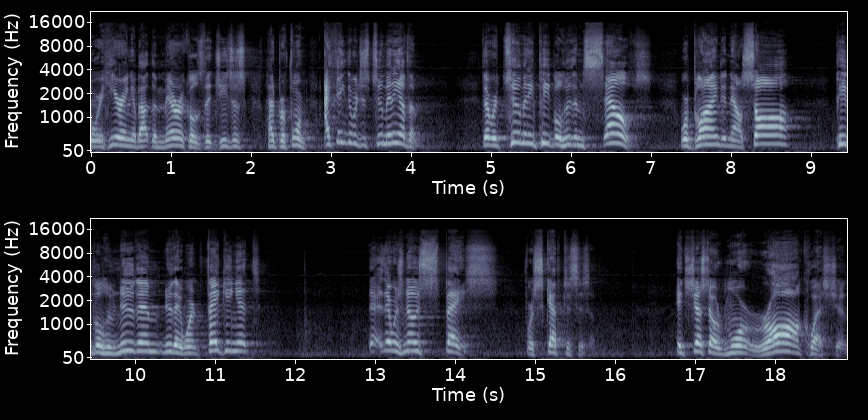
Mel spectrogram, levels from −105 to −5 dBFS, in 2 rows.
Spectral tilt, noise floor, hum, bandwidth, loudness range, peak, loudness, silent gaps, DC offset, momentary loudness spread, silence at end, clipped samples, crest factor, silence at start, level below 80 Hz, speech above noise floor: -3 dB/octave; -77 dBFS; none; 16 kHz; 6 LU; -18 dBFS; -39 LUFS; none; under 0.1%; 13 LU; 0.05 s; under 0.1%; 22 dB; 0 s; under -90 dBFS; 38 dB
